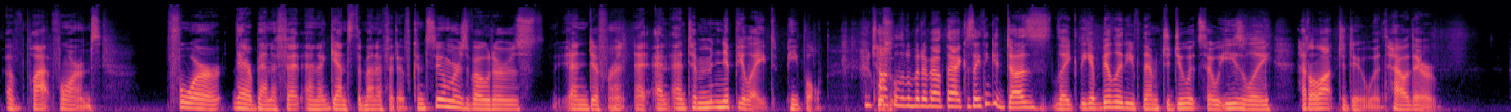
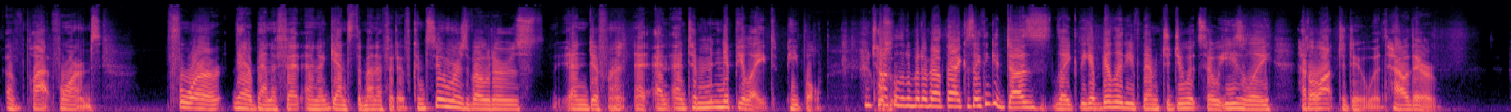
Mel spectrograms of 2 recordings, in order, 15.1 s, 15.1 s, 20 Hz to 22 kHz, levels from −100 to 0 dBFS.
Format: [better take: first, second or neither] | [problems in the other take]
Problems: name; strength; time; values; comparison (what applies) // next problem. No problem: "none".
first | distortion; slight; 10 dB below the speech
